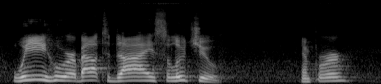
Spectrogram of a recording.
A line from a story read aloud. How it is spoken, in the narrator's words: together they stood and yelled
